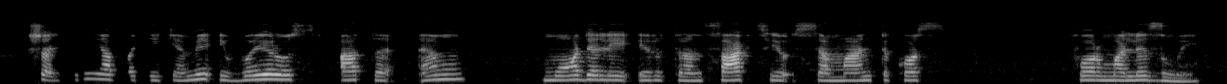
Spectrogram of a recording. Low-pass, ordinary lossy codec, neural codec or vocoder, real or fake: 7.2 kHz; Opus, 24 kbps; none; real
